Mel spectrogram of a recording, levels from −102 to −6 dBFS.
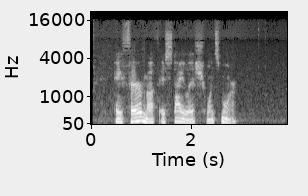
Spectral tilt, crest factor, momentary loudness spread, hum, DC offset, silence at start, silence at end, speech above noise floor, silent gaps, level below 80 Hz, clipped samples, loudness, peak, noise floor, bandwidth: -6.5 dB/octave; 16 dB; 11 LU; none; under 0.1%; 0.45 s; 1.05 s; 40 dB; none; -46 dBFS; under 0.1%; -15 LUFS; 0 dBFS; -54 dBFS; 16 kHz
